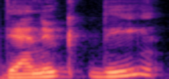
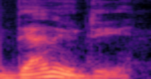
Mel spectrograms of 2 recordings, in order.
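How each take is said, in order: First: A k sound ends the first name. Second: No k sound ends the first name. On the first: The speaker calls it wrong. "A lot of people have been saying" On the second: The speaker calls it right. "It's actually Danu D. So the C is actually silent"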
